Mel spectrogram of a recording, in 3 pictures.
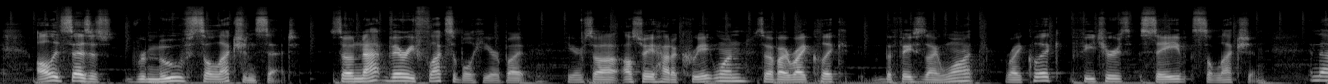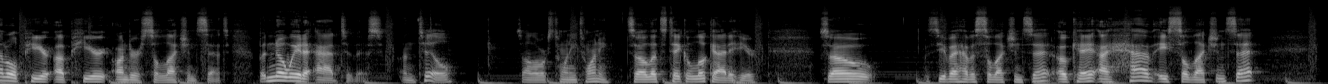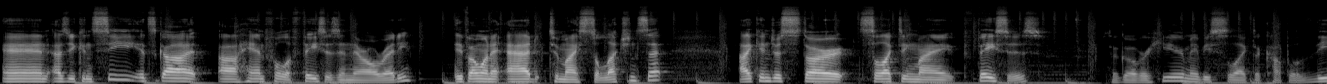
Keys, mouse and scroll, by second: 2.0 click, 4.6 ctrl+click, 5.6 ctrl+click, 7.9 right click, 11.0 click, 13.2 click, 14.6 click, 16.5 click, 20.8 scroll down 1, 22.4 click, 23.4 click, 24.4 click, 25.9 scroll down 1, 26.0-29.6 middle drag, 30.4 scroll down 1, 33.7 click, 35.3 ctrl+middle click, 36.3 middle click, 37.4 ctrl+click, 37.8 ctrl+click, 38.7 ctrl+click.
